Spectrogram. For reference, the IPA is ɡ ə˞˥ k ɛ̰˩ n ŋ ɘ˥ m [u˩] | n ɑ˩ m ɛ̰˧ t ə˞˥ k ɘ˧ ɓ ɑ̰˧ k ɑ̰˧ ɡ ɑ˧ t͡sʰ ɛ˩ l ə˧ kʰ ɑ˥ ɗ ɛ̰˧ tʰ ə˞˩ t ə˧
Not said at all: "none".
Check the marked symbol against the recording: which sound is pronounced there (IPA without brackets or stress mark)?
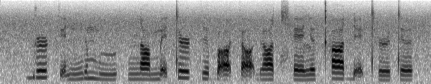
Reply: u˩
